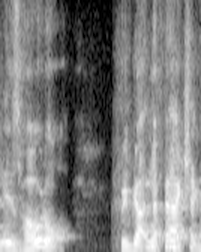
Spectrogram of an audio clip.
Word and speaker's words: HODL: been fact checked i believe the next correct pronunciation is hodl we've gotten the fact check that it is pronounced total for hold on uh apologies i said hot earlier a correction to my mistake earlier in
